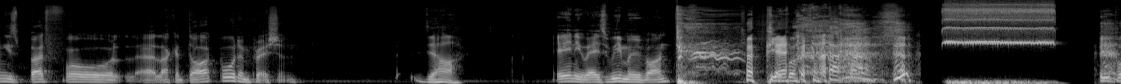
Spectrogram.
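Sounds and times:
speech: 0.0 - 3.1, 4.2 - 4.7, 5.6 - 6.8, 7.4 - 9.2, 11.0 - 11.2
laughter: 6.8 - 9.2, 11.0 - 11.2
long shrill referee whistle blast signalling extra time: 9.4 - 10.7.

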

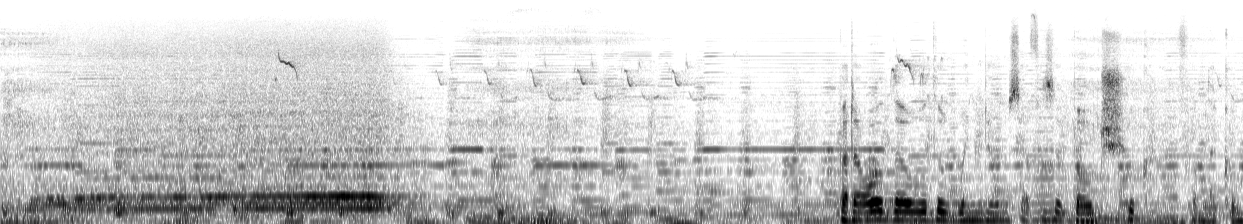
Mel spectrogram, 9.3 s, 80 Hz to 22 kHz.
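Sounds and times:
steam train whistle: 0.0 - 6.5
steam train squealing and clanking as it pulls out of the station: 0.0 - 7.6
speech: 6.3 - 9.3.

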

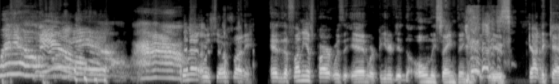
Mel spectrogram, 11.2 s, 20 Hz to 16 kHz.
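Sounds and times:
cats fighting and yowling: 0.0 - 3.8
speech: 3.6 - 11.1.

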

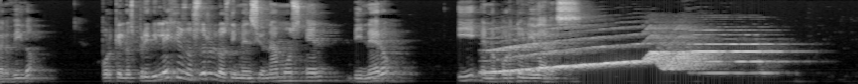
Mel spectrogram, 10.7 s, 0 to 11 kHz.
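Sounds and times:
speech: 0.0 - 0.6, 1.3 - 5.0, 5.7 - 7.2
police car siren wailing and passing by: 6.0 - 10.2.

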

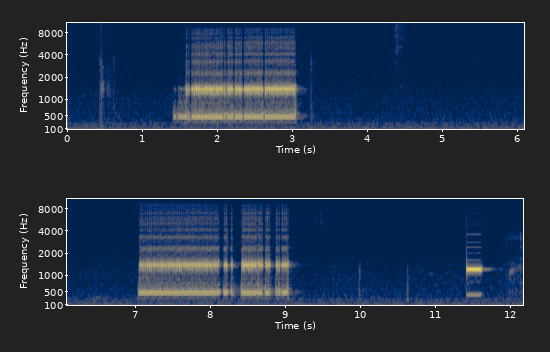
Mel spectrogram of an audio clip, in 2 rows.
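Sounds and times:
mobile phone ringing: 1.4 - 3.2, 7.0 - 9.2, 11.4 - 11.8.

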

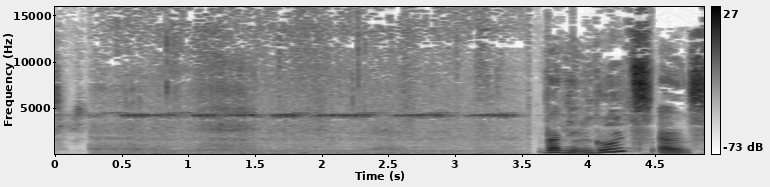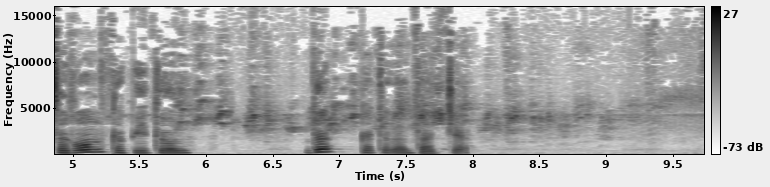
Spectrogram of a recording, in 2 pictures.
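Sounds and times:
insects trilling in spring: 0.0 - 3.7
speech: 3.6 - 6.1, 6.8 - 8.0.

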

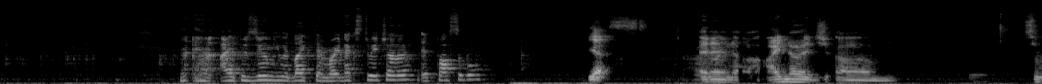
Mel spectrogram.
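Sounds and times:
rapid typing on a computer keyboard: 0.0 - 1.3
speech: 1.8 - 4.9, 5.9 - 9.0.

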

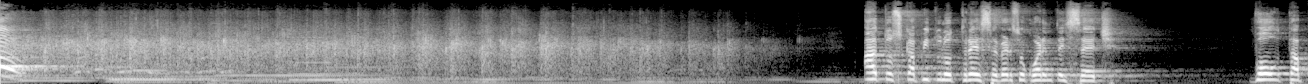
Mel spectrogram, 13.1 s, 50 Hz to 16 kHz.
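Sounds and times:
congregation applauding in a large room: 0.0 - 7.5
speech: 8.7 - 11.2, 12.6 - 13.0.

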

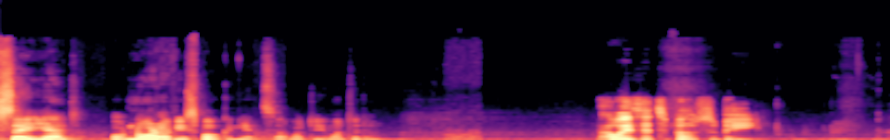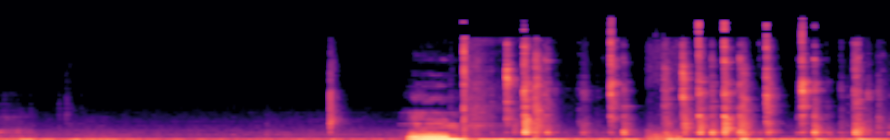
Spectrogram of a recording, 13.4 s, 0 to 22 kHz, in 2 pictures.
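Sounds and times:
speech: 0.0 - 3.0, 4.5 - 5.8, 9.7 - 10.3
computer keyboard typing to roll a digital die: 10.4 - 13.3.

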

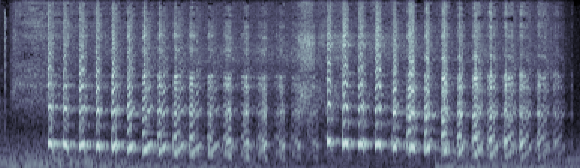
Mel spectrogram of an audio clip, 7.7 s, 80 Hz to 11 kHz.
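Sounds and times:
low rumbling background: 0.0 - 7.7
long eerie high-pitched cackling laugh: 0.2 - 7.7.

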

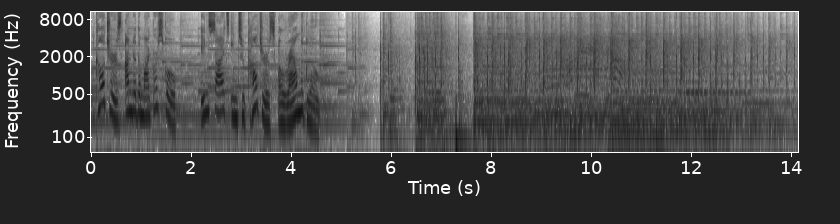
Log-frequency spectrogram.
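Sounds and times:
speech: 0.2 - 4.8
Spanish flamenco guitar: 5.1 - 14.1
brisk rhythmic hand clapping: 5.2 - 14.1.

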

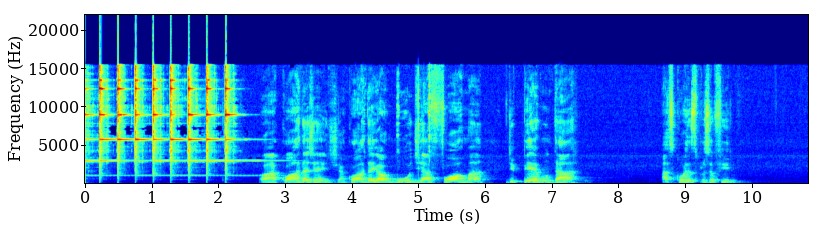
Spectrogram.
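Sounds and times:
small handbell ringing: 0.0 - 3.2
speech: 2.6 - 7.5, 8.7 - 9.9.

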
